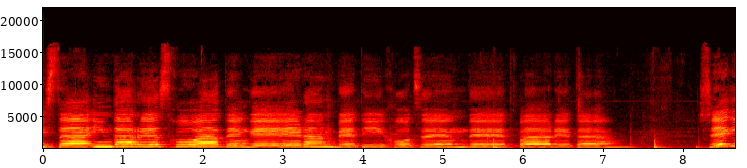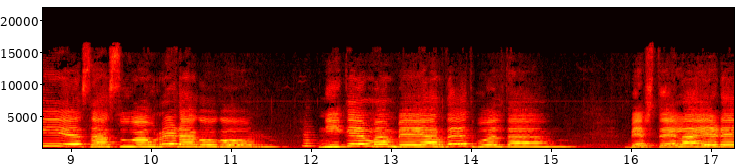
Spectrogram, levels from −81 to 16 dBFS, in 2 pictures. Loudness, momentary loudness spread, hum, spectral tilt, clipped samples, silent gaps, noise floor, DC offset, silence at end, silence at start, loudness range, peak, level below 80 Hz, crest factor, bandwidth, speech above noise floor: -16 LUFS; 15 LU; none; -3.5 dB/octave; under 0.1%; none; -47 dBFS; under 0.1%; 0 s; 0 s; 7 LU; 0 dBFS; -46 dBFS; 16 dB; 16 kHz; 31 dB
